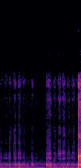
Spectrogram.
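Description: A Winsor & Newton Studio Collection artist pencil strokes lightly across paper, a soft, quiet scratching in short repeated bursts, close and alone.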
